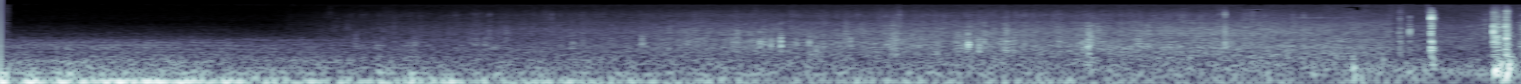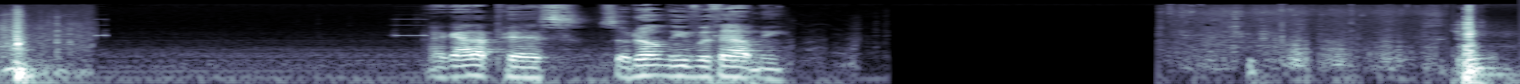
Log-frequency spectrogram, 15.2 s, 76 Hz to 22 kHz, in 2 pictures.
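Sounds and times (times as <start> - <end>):
car engine and road rumble while driving and pulling over: 0.0 - 12.0
speech: 9.8 - 11.6.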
